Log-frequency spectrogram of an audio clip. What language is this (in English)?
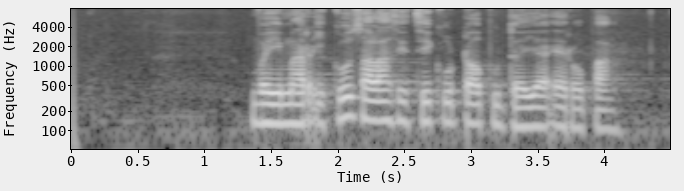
Javanese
